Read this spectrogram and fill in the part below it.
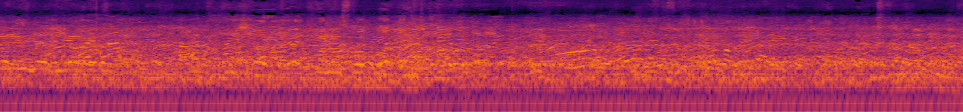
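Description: A crowd of men talk loudly over one another close by.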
